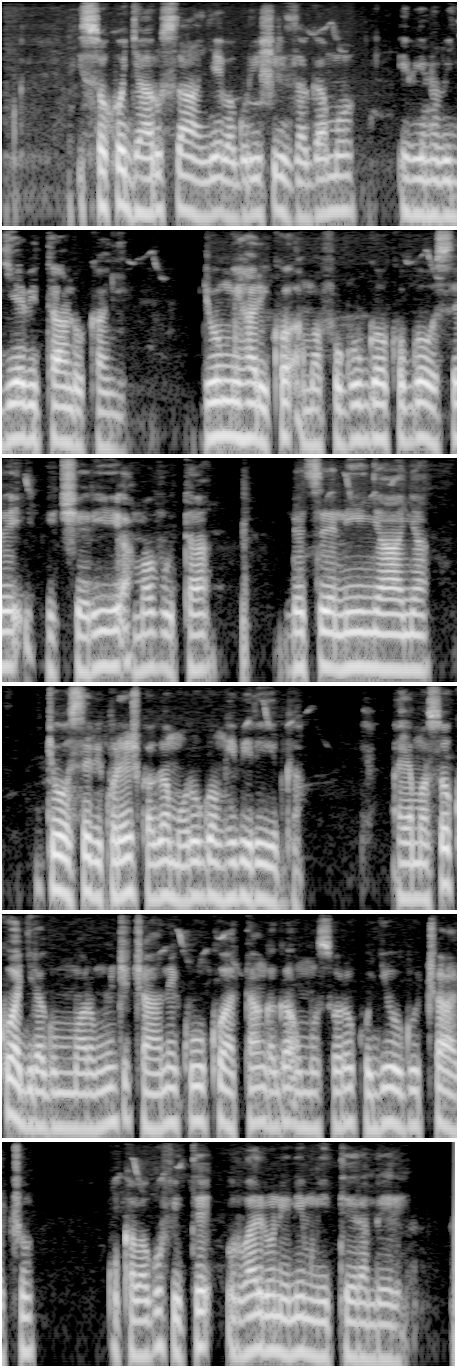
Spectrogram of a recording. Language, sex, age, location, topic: Kinyarwanda, female, 50+, Musanze, finance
